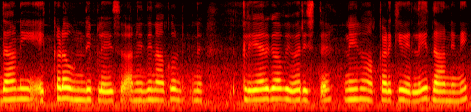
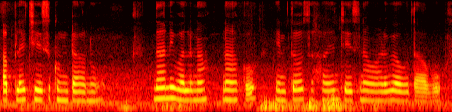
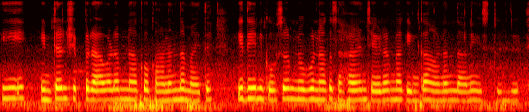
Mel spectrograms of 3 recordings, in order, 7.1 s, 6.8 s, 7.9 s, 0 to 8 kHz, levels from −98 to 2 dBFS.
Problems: none marked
